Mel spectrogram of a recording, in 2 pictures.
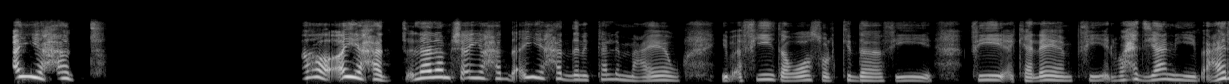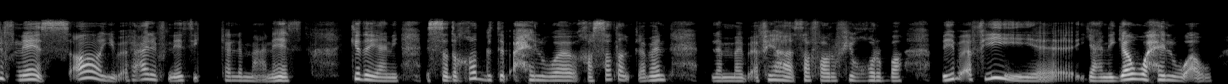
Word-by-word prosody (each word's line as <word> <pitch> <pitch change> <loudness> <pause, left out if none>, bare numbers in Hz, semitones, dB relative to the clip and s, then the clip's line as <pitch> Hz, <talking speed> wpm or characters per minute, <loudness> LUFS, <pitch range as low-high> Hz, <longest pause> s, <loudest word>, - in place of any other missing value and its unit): أي 355 -5 +9
حد. 280 -1 +2 2.3
آه، 330 +3 +4
أي 350 -5 +10
حد. 225 -9 +4 0.2
لا 300 +6 +6
لأ، 340 0 +7
مش 315 -2 +1
أي 300 0 +2
حد، 275 -3 -3
أي 330 -4 +1
حد 225 -7 -3
نتكلم 225 +2 -5
معاه 185 +1 -3 0.4
ويبقى 360 - -4
في 225 0 -2
تواصل 180 0 -3
كده، 180 -3 -4
في 170 -2 -6 0.4
في 205 0 -1
كلام، 185 +2 0
في 185 0 -6
الواحد 200 +3 +1
يعني 220 +3 +1
يبقى 175 - -6
عارف 250 -1 +1
ناس. 225 +2 +2
آه، 295 -6 +3
يبقى 185 - -7
ف - - -13
عارف 230 -2 -3
ناس، 185 - -4
يتكلم 185 - -10
مع 170 - -9
ناس، 175 +2 -1 0.5
كده 255 -5 +2
يعني. 165 -3 -2 0.3
الصداقات 195 +9 0
بتبقى 205 -1 -3
حلوة، 185 -3 0
خاصةً 210 +4 -3
كمان 195 +6 -2 0.5
لمّا 160 0 -5
يبقى 160 - -7
فيها 205 -5 0
سفر، 180 -2 -4
في 195 +2 -6
غربة، 175 0 -5 0.4
بيبقى 245 +7 -1
في 265 -1 -5 1.0
يعني 165 -1 0
جو 230 +6 +6
حلو 205 -4 +2
أو 155 +2 -6
200 Hz, 130 wpm, -23 LUFS, 175-240 Hz, 2.3 s, أي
